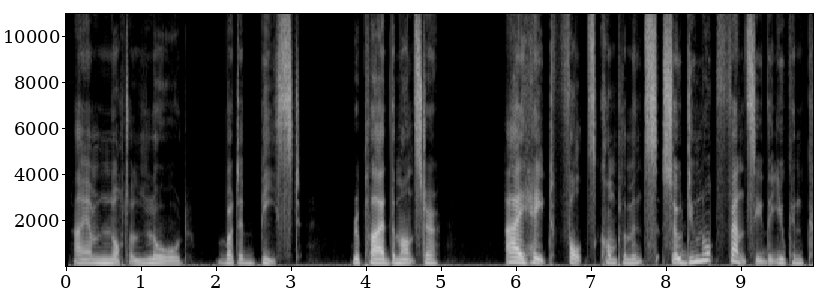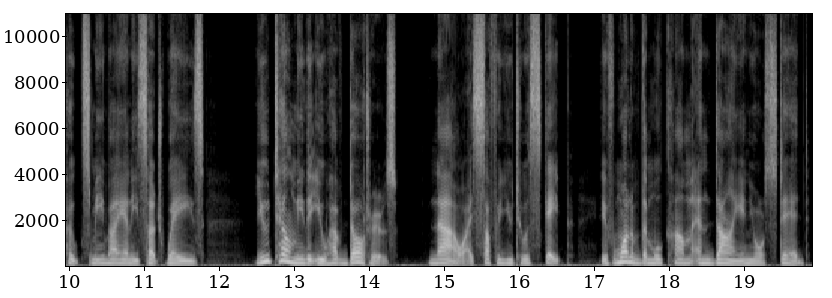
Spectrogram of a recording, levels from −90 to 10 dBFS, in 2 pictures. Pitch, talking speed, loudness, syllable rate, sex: 165 Hz, 155 wpm, -20 LUFS, 3.9 syllables/s, female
